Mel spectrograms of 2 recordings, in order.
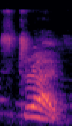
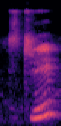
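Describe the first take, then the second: First: স্ট্রাইপ with an "eye" glide, as in "stripe"; long vowel. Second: স্ট্রিপ with a short i, as in "strip"; short vowel. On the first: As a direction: say স্ট্রাইপ with a falling tune. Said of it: "vowel ই যোগে". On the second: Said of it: "vowel ই ছাড়া উচ্চারণ". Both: Shown as a demonstration.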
